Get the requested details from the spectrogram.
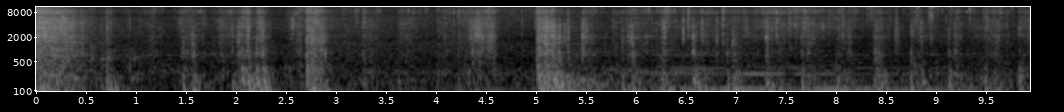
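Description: Heavy footsteps thud on wooden boards.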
